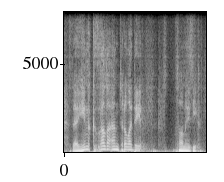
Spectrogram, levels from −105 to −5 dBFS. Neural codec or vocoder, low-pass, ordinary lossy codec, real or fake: codec, 16 kHz, 0.5 kbps, X-Codec, WavLM features, trained on Multilingual LibriSpeech; none; none; fake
